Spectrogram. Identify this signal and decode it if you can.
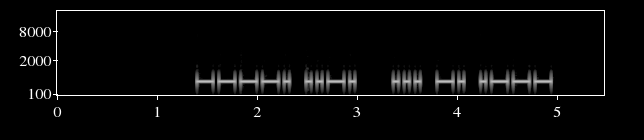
Morse code, heard as a keyed tone, about 22 wpm, 700 Hz. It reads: 9F SNJ
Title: Field Day Exchanges Encore - 22wpm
